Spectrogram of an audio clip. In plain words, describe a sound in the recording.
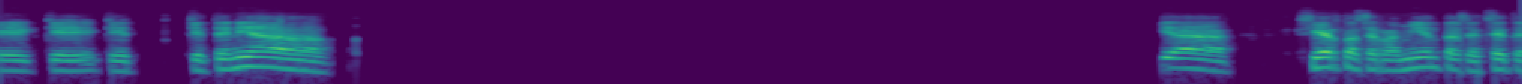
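A young man speaks calmly over an online call, pausing between phrases.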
